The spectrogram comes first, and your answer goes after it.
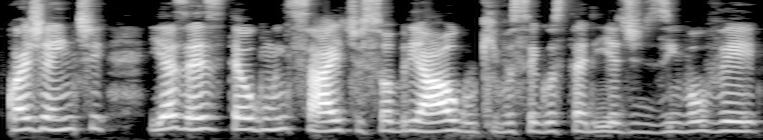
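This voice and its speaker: A woman's voice: mid-range voice, level tone, normal speed. A Brazilian woman co-hosting a psychology podcast, talking reflectively in a casual conversation. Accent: Brazilian Portuguese. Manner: reflective, affirming with frequent "uhum".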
